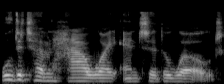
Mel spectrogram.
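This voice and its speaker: In an Australian accent, a woman speaks at a fairly slow pace with ordinary pitch variation. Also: quiet background. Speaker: actress. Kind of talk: interview.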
